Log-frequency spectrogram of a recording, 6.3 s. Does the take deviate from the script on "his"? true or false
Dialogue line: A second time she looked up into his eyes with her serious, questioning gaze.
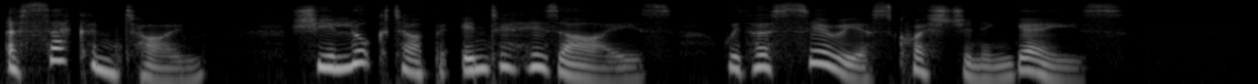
false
